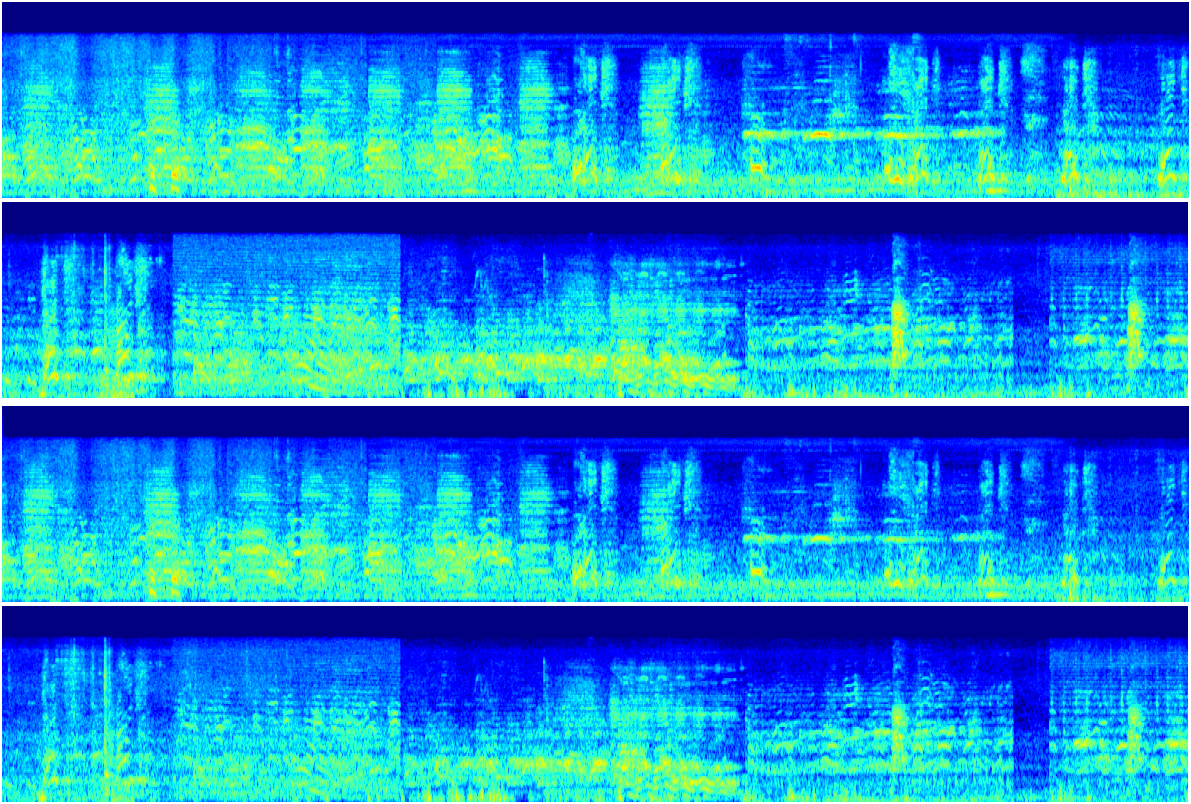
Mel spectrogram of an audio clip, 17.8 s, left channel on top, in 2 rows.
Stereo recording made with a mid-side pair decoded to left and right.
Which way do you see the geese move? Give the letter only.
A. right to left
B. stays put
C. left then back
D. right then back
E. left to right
C.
